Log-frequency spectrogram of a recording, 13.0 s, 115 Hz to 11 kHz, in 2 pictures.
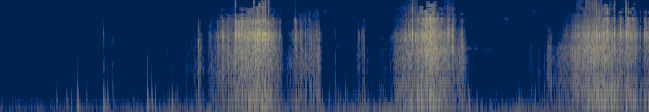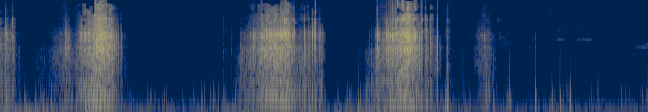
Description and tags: Recorded on a ZOOM Digital H4N recorder with a hand made crystal microphone attached. The sound is a pill bottle being rocked back and forth gently.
